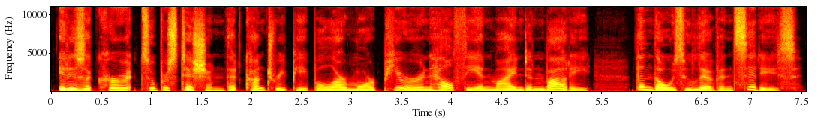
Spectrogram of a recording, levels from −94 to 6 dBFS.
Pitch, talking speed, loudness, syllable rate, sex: 190 Hz, 185 wpm, -18 LUFS, 5.0 syllables/s, female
